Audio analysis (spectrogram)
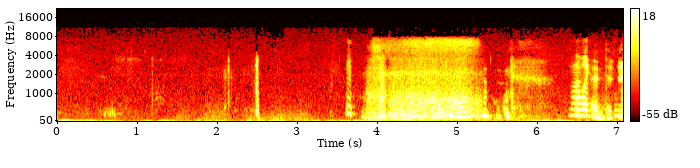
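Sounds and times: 
quiet shuffling: 0.0s - 3.6s
speech: 3.6s - 5.4s, 6.4s - 7.0s
raspy heavy breathing through a phone line: 5.6s - 6.2s.

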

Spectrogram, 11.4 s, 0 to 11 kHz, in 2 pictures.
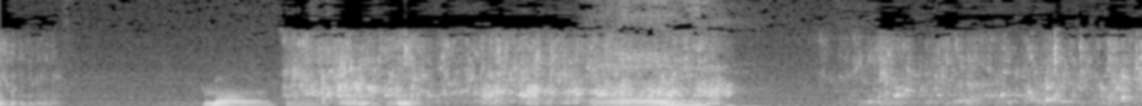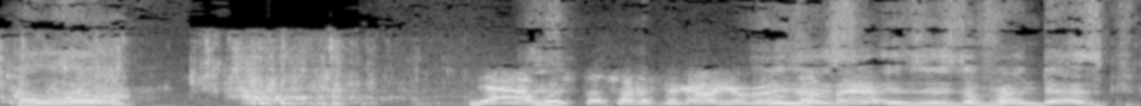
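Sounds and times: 
toilet flushing with a rushing gush of water: 0.0s - 0.3s, 1.4s - 8.1s
speech: 1.0s - 2.2s, 3.0s - 3.7s, 5.8s - 6.4s, 8.1s - 11.4s.

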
